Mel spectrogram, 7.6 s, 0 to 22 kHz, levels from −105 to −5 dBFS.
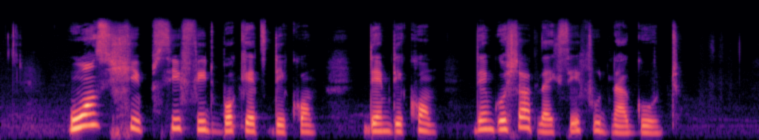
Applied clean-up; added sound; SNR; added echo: none; none; none; none.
